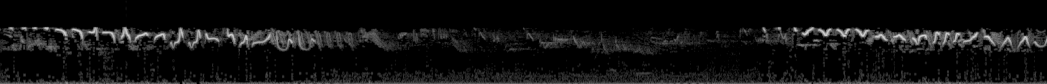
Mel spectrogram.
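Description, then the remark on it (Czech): A willow warbler sings two sweet, high, descending warbled phrases, each about three seconds long, separated by a quieter stretch of faint twittering. No voices are heard. “A nyní zpívá nejbližší příbuzný druh, stejně početný budníček větší.”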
